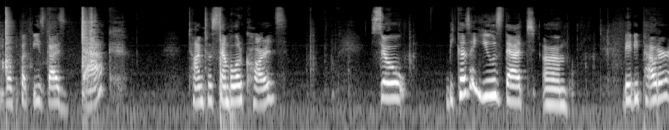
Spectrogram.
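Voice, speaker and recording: Lady doing a slow chatty card making live, high voice, thinks out loud and laughs a lot. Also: low-quality recording. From Serbia. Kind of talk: casual craft demo livestream. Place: craft desk indoors. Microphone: overhead camera on desk.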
